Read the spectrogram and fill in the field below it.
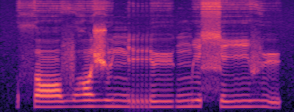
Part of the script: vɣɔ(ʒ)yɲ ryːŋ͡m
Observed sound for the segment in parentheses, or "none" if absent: ʒ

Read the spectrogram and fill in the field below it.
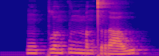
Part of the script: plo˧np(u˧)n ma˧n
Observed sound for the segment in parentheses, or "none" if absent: u˧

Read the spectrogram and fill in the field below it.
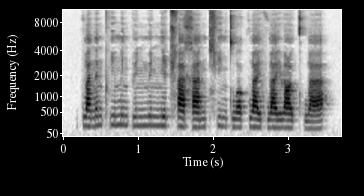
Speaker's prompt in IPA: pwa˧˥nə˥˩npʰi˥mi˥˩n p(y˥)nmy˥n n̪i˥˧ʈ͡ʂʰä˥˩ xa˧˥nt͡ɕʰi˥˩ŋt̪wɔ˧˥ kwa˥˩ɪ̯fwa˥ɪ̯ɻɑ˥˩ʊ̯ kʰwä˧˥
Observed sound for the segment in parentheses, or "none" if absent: y˥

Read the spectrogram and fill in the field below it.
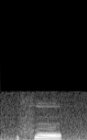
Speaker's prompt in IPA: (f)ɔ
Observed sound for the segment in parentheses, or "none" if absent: f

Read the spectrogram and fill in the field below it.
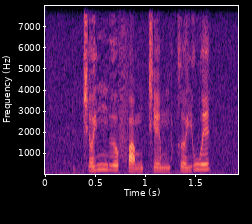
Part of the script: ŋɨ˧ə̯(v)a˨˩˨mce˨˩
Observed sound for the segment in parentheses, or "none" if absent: f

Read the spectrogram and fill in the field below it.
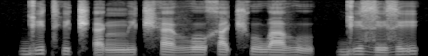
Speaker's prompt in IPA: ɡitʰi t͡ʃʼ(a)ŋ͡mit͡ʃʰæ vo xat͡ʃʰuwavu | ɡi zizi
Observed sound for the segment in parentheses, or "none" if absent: æ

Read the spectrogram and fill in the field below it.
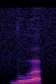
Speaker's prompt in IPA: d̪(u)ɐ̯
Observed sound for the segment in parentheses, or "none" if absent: u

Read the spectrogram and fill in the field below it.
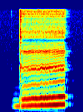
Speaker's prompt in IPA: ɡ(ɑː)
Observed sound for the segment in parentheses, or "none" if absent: əː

